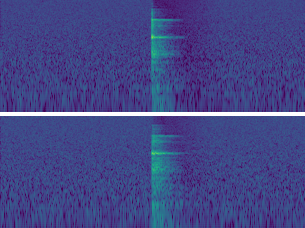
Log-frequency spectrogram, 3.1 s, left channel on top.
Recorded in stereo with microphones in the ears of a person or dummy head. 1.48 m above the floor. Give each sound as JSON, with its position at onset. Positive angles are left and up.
{"t": 1.5, "sound": "a piano", "side_deg": 70, "distance_m": 1.6}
